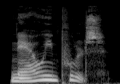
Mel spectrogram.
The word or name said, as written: nerveimpuls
